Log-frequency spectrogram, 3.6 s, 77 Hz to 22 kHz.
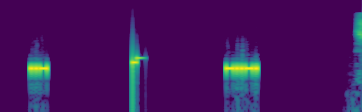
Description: Morse code, heard as a keyed tone, about 48 wpm, 700 Hz. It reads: U /
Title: Single Character (Letter:Number:Punctuation:Prosign) Alt 50wpm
